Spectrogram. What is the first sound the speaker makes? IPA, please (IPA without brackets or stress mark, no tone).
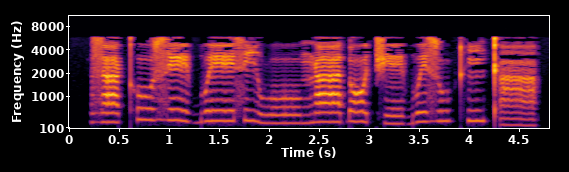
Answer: z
